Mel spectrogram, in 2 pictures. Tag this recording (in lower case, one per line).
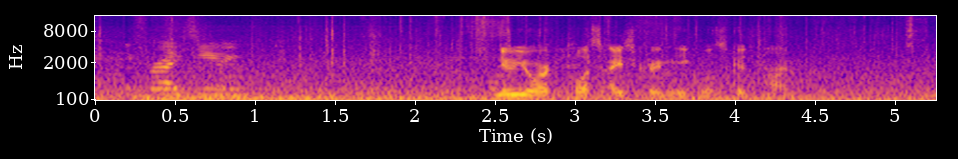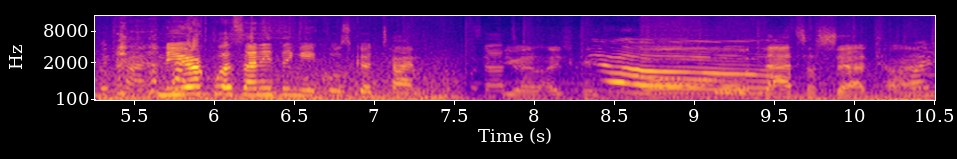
speech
